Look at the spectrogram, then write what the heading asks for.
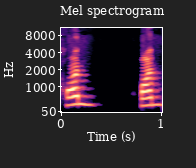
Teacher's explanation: پورا نون پڑھ رہے ہیں، پورا نون ادا کر رہے ہیں. اب ہم ناک میں جا کے نون کی آواز کو خوں کر کے نہیں چھپا رہے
